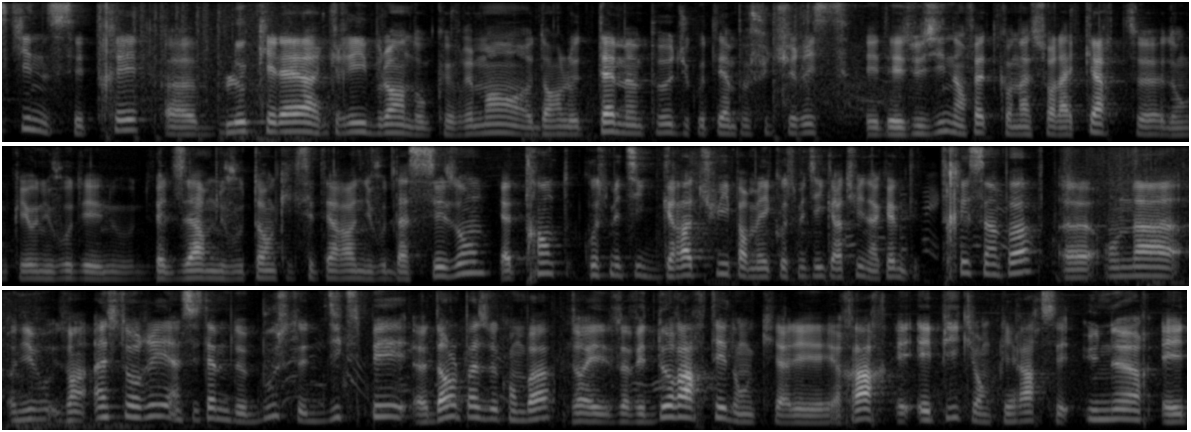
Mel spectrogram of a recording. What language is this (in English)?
French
